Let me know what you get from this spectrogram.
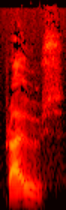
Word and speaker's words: praus: Gentle is actually a word that's pronounced preus. Praus.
